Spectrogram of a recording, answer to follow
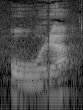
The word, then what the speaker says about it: hora: caso do nosso pagar quando eu falo hora e honesto eu pronuncio ó porém o h torna-se mudo ele não tem pronúncia fonética dentro da língua portuguesa os fonemas eles podem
